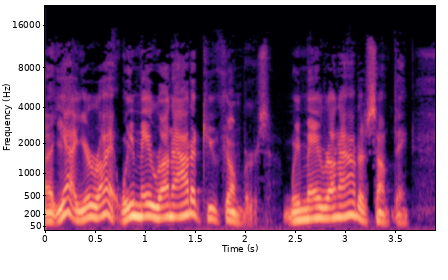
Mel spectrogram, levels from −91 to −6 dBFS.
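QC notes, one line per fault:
Nothing to flag here, the speech comes through with no faults to note.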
